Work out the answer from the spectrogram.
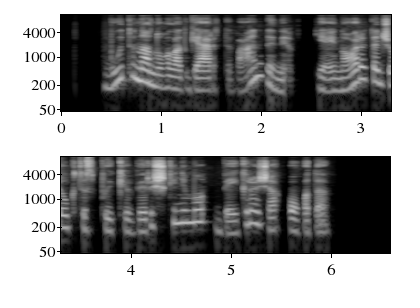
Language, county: Lithuanian, Kaunas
